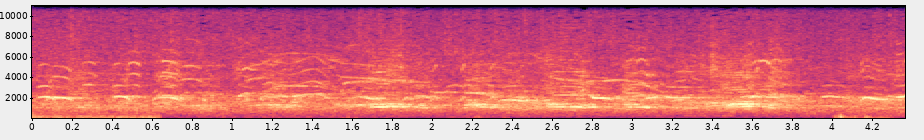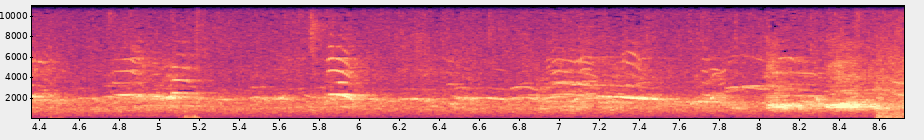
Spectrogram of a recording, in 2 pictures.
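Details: A flock of geese crossing a lake in the Hanias polder, Nieuwe Dordtse Biesbosch, Netherlands, in spring as rain eases, honk continuously in a dense, overlapping chorus of nasal calls, with a few low thumps from the recordist.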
